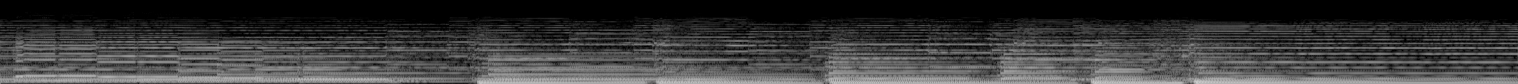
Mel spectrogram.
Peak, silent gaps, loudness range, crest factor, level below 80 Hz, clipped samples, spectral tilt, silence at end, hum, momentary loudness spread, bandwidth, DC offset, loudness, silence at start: -6 dBFS; none; 2 LU; 16 dB; -26 dBFS; under 0.1%; -6 dB/octave; 0 s; none; 6 LU; 9.4 kHz; under 0.1%; -23 LUFS; 0 s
